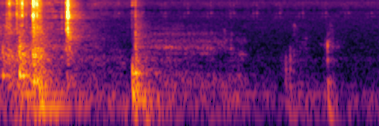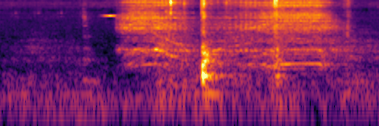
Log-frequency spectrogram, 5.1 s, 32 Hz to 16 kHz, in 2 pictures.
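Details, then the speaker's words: Macintosh 512K floppy drive: short whir and a couple of mechanical clicks, then the disk clunks out cleanly; the geared eject mechanism works; normal floppy eject. "Yep, that's still good, because those have gears that brake. The eject mechanism has a gear that brakes in it."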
